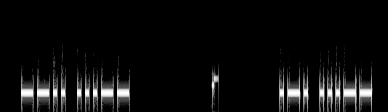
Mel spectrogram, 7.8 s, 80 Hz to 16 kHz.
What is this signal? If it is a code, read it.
Morse code, heard as a keyed tone, about 15 wpm, 700 Hz. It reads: Z 3 R 3
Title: Single-Letter Single-Number 15wpm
